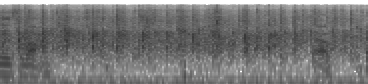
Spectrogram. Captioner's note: applause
